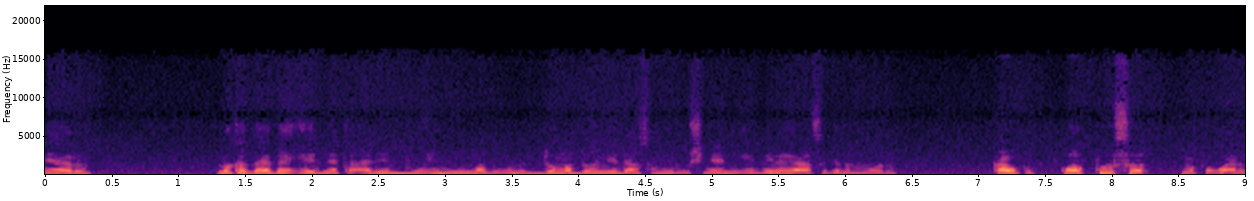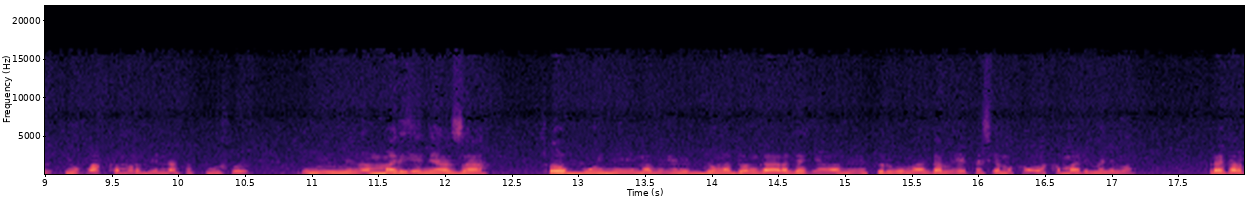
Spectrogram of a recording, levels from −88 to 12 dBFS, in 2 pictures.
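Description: At 5.74 to 5.91 s the speech is cut by the noise suppressor. It misjudges part of the speech as background and pulls it down by up to about 8 dB, so around a tenth of a second of sound goes faint and swallowed, with the quiet room noise, sitting about 25 dB below the speech, dipping along with it. A dropout would go silent, but here the sound is only weakened.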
